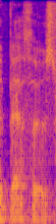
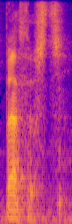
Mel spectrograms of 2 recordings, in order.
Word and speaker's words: Bathurst: Apparently I say Bathurst wrong. It's Bathurst. Bathurst.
